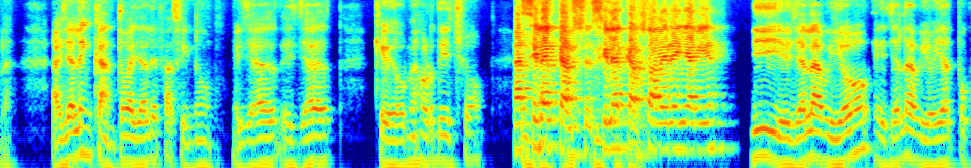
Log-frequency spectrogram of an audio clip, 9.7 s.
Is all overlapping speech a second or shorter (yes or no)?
no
